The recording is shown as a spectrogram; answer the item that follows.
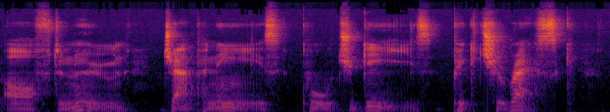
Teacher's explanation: all of these words on their own have their stress on the last syllable, but when we combine them with a noun, the stress shifts to the front.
